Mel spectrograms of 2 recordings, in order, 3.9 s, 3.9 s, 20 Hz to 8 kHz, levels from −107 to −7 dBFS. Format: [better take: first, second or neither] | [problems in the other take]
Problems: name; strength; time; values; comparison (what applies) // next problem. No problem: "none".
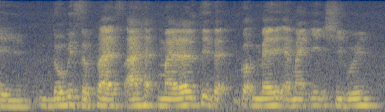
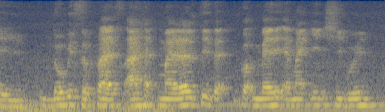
first | background sound (Microwave oven); 11 dB below the speech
